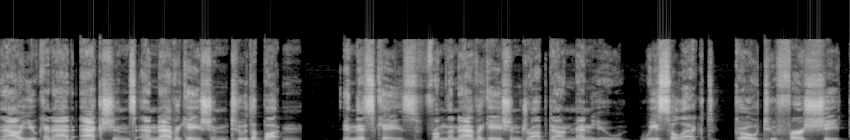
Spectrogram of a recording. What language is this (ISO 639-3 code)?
eng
